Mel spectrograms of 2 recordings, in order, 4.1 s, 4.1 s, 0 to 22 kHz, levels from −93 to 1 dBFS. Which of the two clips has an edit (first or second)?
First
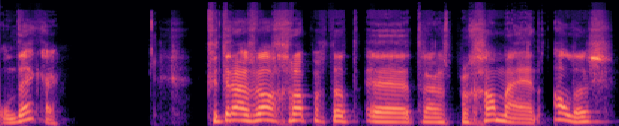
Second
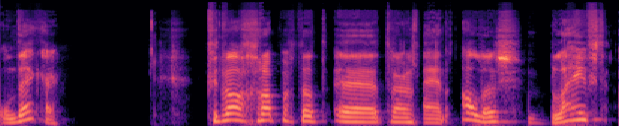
second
